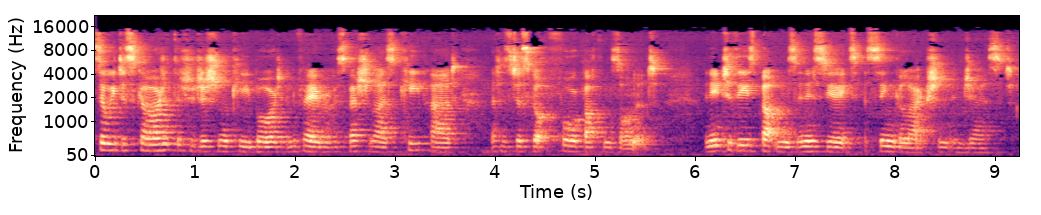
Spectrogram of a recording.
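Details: Adult female narrator; Normal speech.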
